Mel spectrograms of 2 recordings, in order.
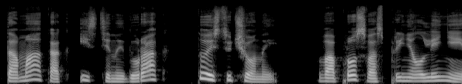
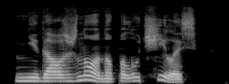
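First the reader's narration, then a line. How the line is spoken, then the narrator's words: Restrained, through gritted teeth. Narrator (Russian): процедил Фридрих, едва сдерживаясь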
